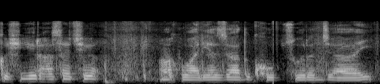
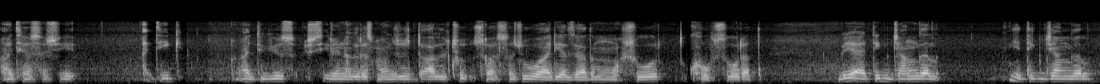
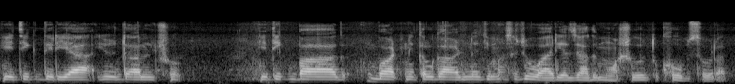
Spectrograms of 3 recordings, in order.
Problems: none marked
